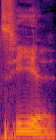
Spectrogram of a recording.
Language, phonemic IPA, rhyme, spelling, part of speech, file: German, /tsiːl/, -iːl, Ziel, noun, De-Ziel.ogg
- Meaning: 1. target 2. goal (not in football, see Tor) 3. aim 4. purpose 5. destination 6. finish line (in skiing)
